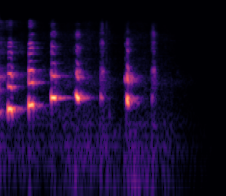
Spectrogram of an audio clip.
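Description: A person laughing in a run of short bursts, about four a second, trailing off.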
